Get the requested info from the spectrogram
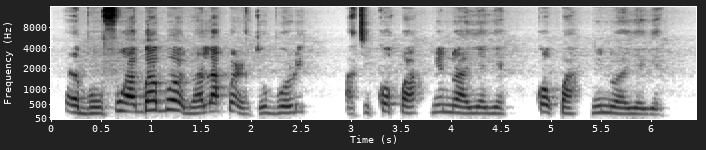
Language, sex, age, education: Yoruba, female, 30-45, tertiary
